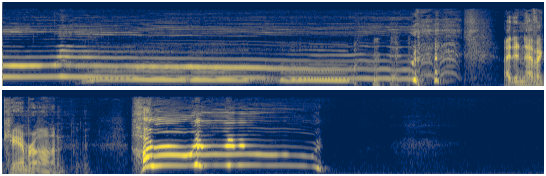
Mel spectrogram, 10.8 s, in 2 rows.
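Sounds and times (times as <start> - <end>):
pet Sparky howling: 0.0 - 4.2, 6.8 - 8.7
laughter: 3.5 - 4.6
speech: 3.7 - 7.0.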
